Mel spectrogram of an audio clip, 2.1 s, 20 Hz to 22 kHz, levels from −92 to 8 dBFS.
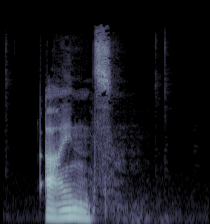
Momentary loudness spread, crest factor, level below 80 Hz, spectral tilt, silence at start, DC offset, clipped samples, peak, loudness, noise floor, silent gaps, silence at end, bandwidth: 6 LU; 24 dB; -58 dBFS; -4.5 dB/octave; 0.45 s; under 0.1%; under 0.1%; -4 dBFS; -26 LUFS; -66 dBFS; none; 1 s; 15 kHz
